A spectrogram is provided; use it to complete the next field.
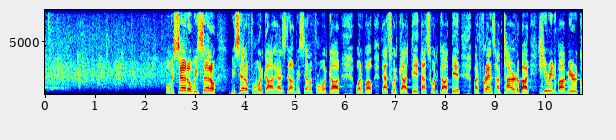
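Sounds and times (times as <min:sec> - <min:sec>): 
audience clapping hands: 0:00.0 - 0:03.0
speech: 0:02.4 - 0:10.7.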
